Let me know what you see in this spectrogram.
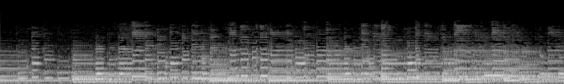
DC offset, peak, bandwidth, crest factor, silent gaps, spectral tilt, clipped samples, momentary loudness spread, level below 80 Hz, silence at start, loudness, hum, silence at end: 0.7%; -4 dBFS; 7.6 kHz; 12 dB; none; -8.5 dB/octave; under 0.1%; 4 LU; -44 dBFS; 0 s; -15 LUFS; none; 0 s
